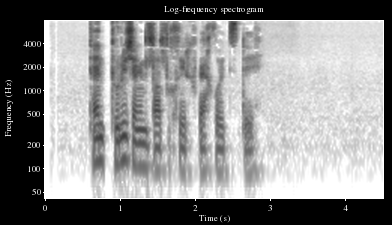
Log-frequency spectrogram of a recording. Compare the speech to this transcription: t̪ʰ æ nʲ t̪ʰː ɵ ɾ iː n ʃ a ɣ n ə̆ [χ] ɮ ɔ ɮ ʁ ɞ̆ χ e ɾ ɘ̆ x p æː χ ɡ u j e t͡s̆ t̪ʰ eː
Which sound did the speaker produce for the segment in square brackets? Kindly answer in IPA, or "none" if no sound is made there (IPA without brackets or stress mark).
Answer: none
